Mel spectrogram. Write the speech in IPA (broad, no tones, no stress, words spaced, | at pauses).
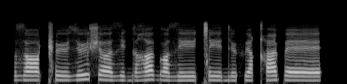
zɒːǁøːzøʃʌː zɪɡəʁʌɡɒ zɪːǀɪː døfɪːqʰɛpɛː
